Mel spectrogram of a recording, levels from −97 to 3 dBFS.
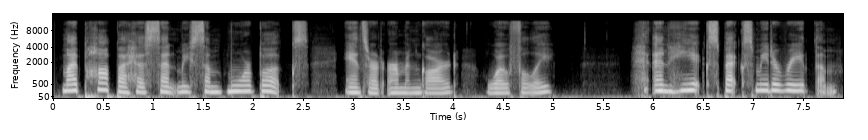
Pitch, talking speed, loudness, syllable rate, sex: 205 Hz, 135 wpm, -21 LUFS, 4.5 syllables/s, female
